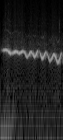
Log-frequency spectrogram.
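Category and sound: human body sound, person whistling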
